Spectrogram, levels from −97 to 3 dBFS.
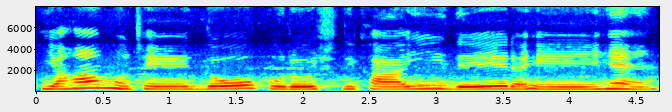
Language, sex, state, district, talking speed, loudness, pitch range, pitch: Hindi, female, Madhya Pradesh, Katni, 100 wpm, -13 LUFS, 230-260 Hz, 240 Hz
